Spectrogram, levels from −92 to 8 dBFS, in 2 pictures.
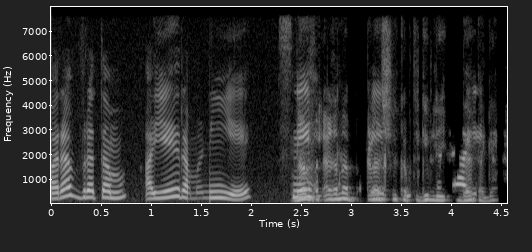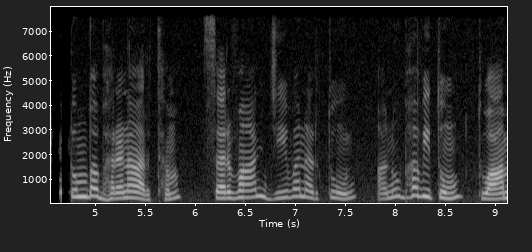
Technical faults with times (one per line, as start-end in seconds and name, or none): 1.36-1.58 sudden gain jump
2.64-4.73 speech suppressed in double talk
3.29-3.37 echo leak
3.64-3.70 echo leak
4.40-4.65 echo leak
6.48-8.22 sudden gain jump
